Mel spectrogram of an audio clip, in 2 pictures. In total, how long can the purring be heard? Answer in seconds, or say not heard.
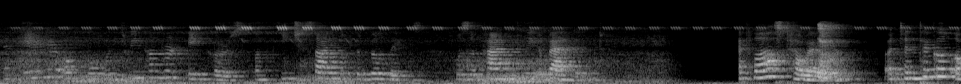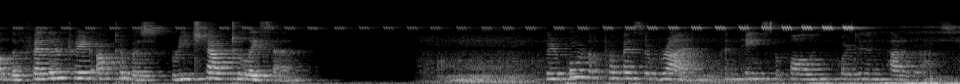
12 s.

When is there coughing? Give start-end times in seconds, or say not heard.
7.8-8.3.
